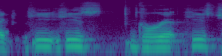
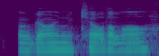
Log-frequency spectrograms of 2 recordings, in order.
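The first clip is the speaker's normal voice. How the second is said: low, hushed voice under the breath; 3 semitones lower, 5 dB quieter than usual. Narrating a character who barely seems present, speaking in a low voice. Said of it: "he just says in a low voice".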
